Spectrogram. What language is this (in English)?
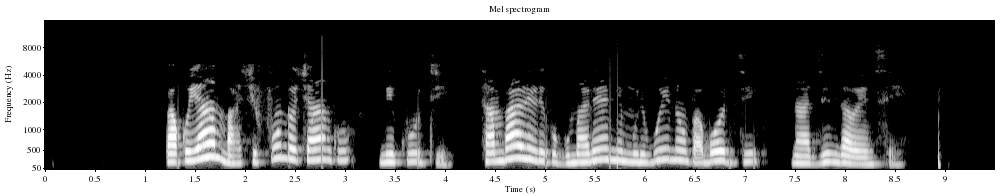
Nyungwe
